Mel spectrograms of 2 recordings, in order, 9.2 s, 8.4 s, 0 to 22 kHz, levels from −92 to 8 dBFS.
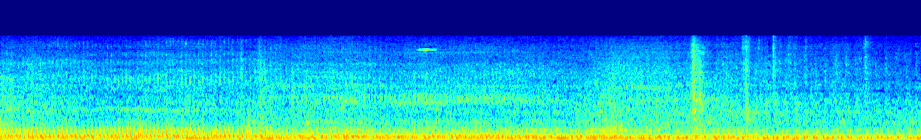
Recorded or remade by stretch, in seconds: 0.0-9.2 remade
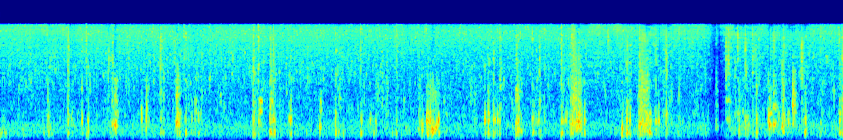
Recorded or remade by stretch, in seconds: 0.0-0.8 remade; 0.8-5.9 recorded; 5.9-8.4 remade

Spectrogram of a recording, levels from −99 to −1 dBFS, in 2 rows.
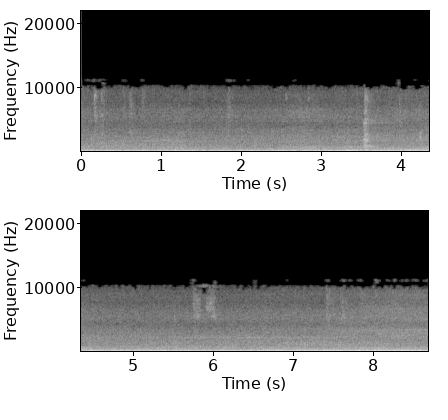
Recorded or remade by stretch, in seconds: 0.0-3.8 remade; 3.8-4.4 recorded; 4.4-8.7 remade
